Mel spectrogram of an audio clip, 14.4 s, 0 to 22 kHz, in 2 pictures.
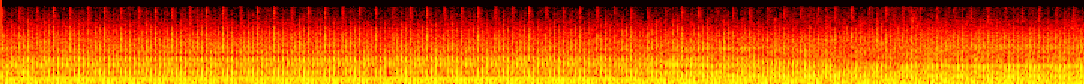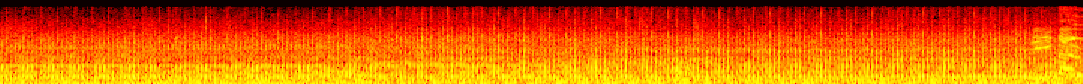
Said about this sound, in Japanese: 回ったのがスクリーン、はい、選別機ですね、これがまあ大体10 15センチぐらいの4メーターの杉、はい、杉の丸太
